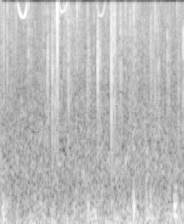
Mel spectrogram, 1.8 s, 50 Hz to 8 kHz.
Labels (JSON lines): {"label": "biophony, dolphin", "recorder": "SoundTrap 500"}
